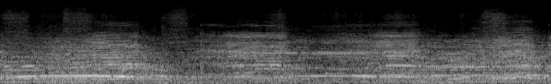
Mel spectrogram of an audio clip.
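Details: Rare giant PO cattle at a market, stirring up the crowd: a long, drawn-out lowing moo with steady harmonic bands that holds for over a second, then softer lowing continuing beneath background music.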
